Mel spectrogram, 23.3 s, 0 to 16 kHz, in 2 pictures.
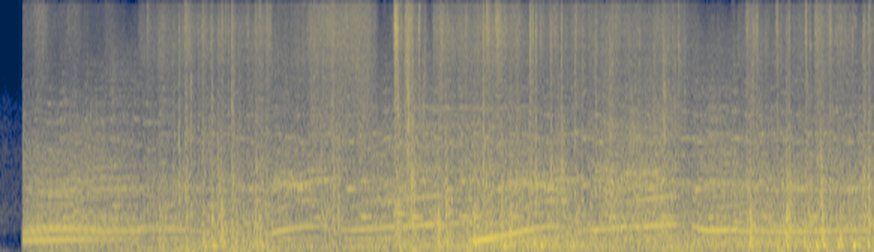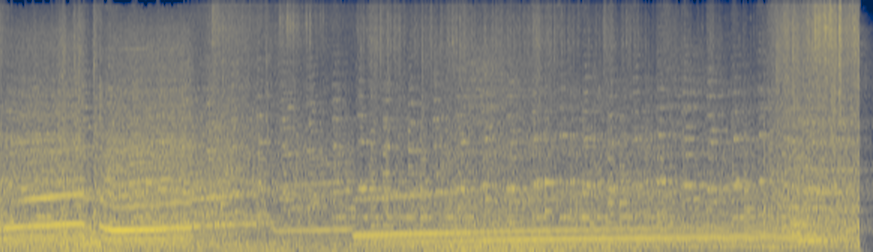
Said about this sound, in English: So they're driving at like 80, 90, 100 miles an hour. One's in a Camaro, one's in a Vette, and they're flying through these cornfields.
